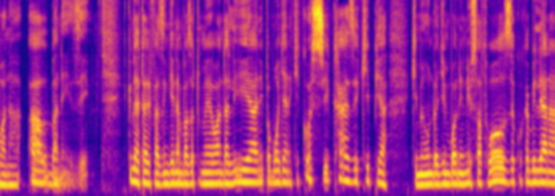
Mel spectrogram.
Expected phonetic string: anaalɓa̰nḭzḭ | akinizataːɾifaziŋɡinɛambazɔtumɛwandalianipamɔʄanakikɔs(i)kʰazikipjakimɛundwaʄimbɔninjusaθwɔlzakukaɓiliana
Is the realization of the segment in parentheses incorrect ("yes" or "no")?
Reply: no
